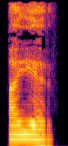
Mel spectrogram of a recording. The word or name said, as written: ಆಯಾರ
